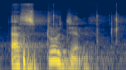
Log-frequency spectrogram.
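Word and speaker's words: oestrogen: एंड we start with again एस्ट्रोजन, ओ को इसमें भी हम नहीं बोलेंगे।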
